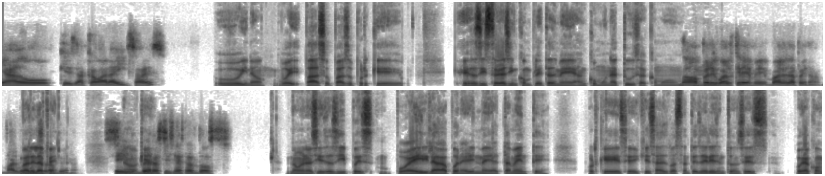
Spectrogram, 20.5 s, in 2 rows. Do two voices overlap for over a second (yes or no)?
no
